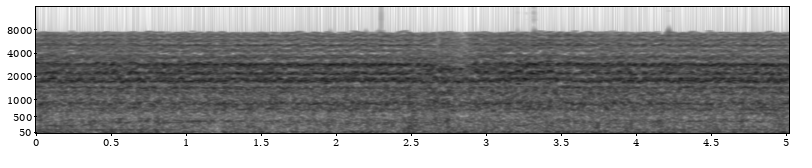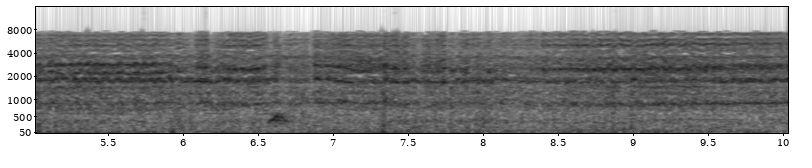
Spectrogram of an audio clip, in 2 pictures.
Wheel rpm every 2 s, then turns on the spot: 210, 210, 210, 220, 220.
none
